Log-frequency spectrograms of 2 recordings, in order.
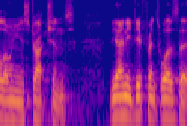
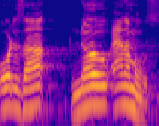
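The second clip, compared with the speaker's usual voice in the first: bad put-on American accent, loud and slow; 7 semitones higher, 7 dB louder than usual. Retelling a story, voicing the soldier's reply to the woman, in a bad American accent. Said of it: "It's not a very good American accent".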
